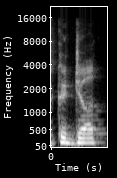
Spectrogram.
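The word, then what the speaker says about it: Godot: Is Gdot the uh the love is Gdot the love interest? Oh, wait. Actually, you're saying no tea. 100% no T. So, you're saying I was saying it right.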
